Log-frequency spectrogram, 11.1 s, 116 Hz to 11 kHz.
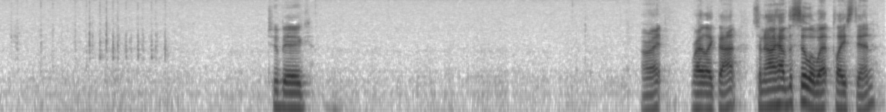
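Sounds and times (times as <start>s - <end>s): keyboard and mouse clicks: 0.1s - 2.2s.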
